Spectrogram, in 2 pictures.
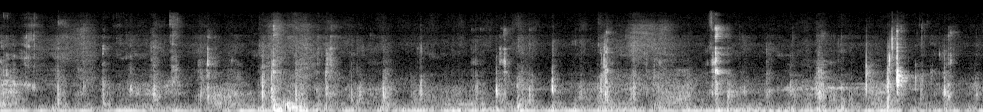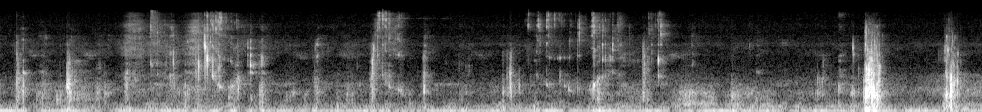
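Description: Close-up chewing and mouth sounds of someone eating a fried snack, with small scattered clicks, then sips from a plastic water bottle; a louder click comes near the end.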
